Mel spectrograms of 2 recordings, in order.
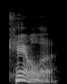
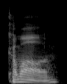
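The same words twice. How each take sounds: First: The name rhymes with Pamela. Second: The name does not rhyme with Pamela. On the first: The speaker calls it right. "It's Kamala. ... like Pamela" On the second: The speaker calls it wrong. "it's not Kamala, because you wouldn't say Pamela"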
